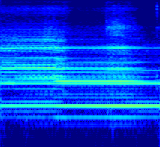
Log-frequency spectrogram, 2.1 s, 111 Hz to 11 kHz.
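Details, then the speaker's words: Mid-1950s Crosley JT3 All-American Five radio after replacing the faulty couplet with discrete components, signal generator on the variable capacitor: clean steady tone of about 400 Hz, loud and strong with no hum or crackle; normal output. "uh i added the discrete components and i cleaned up the previous guy's work a little bit and now i have a signal generator attached directly to the variable capacitor and we're getting a good strong signal"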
